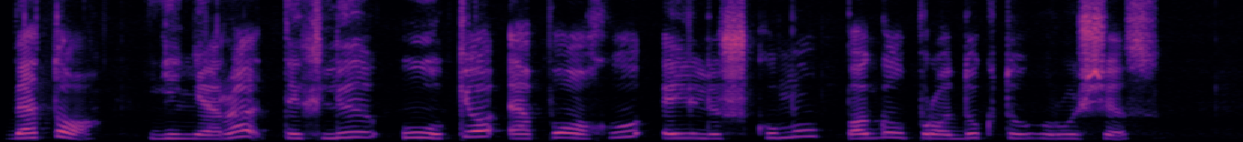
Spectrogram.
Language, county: Lithuanian, Kaunas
